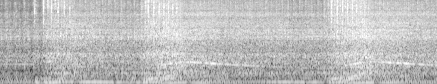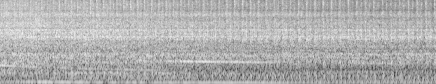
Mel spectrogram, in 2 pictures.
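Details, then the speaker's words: Red Roper with BFM twin engine, running after fitting a fuel filter, finishing the fuel line to the fuel pump and refitting the carburetor pulse line; owner suspected a weak fuel pump earlier. Low, steady, even-beat twin idle with no knocks or misses; runs good after tuning. "I'm very happy with that motor runs good had to do a little tuning on it but that's what happens every time you do it"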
